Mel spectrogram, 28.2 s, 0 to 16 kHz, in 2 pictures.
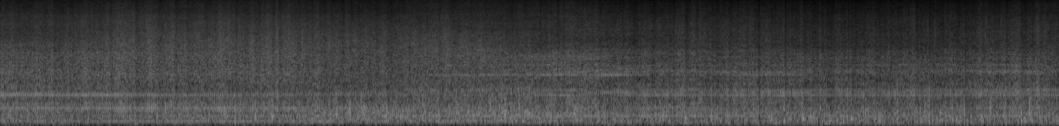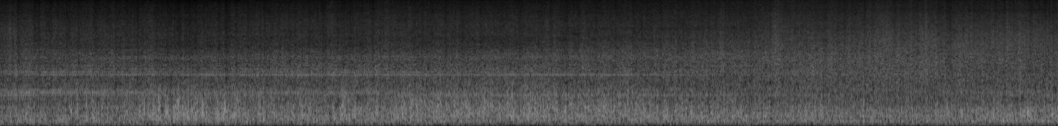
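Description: Mercury 60 hp outboard motor running steadily while the boat is underway, with wind and water noise.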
